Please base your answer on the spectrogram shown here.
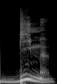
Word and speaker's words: Beam: doit à la société BIM. Ça s'écrit B-E-A-M. Ah oui, Alors, comme BIM.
